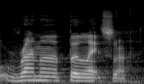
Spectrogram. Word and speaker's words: Ramabeletsa: Ramabeletsa. Oh, Have I pronounced it right?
